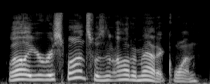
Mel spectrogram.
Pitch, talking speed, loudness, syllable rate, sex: 205 Hz, 200 wpm, -17 LUFS, 7.0 syllables/s, female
